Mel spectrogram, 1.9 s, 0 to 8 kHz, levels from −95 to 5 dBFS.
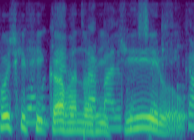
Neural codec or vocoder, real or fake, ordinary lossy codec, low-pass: none; real; none; none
